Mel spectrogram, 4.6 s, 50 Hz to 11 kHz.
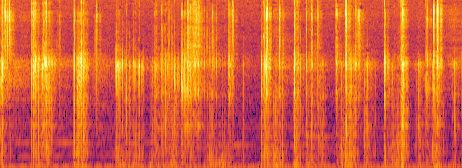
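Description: A round, palm-sized, solid cluster of purple amethyst points ringed by clear quartz points, resting on green satin, is scratched and tapped with a small metal spatula tool with a wooden handle that has a small microphone attached. Quiet, bright, dry scratches and clicks come in quick bursts, with a glassy tone around 3 kHz and almost no ring after each touch.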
